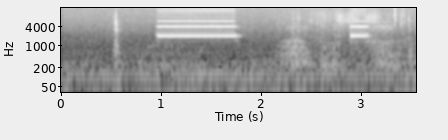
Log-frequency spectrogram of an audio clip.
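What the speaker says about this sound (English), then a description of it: "The buzzer is much more muted now, which is great." Goldenmate LiFePO4 UPS buzzer sounding on power-up: a steady electronic beep held for nearly a second, followed by a shorter, fainter second beep over low background hum.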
